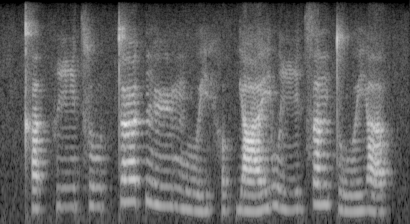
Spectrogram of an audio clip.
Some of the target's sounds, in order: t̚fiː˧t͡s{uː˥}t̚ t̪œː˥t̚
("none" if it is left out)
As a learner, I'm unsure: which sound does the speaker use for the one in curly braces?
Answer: uː˧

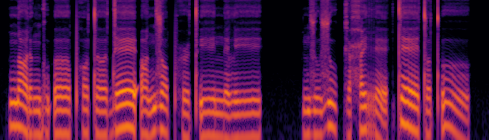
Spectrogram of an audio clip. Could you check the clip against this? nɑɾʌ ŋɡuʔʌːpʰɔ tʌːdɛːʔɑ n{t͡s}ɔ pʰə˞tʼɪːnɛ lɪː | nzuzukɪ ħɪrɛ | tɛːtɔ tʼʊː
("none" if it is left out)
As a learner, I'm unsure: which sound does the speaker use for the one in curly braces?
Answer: z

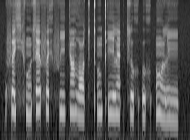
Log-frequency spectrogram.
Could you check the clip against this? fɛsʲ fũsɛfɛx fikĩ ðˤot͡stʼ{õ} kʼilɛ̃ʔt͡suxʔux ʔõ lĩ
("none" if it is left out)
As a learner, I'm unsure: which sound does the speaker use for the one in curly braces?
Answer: ũ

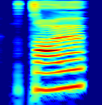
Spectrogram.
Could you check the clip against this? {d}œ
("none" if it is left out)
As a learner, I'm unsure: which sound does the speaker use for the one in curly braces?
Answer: tˤ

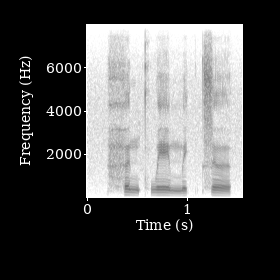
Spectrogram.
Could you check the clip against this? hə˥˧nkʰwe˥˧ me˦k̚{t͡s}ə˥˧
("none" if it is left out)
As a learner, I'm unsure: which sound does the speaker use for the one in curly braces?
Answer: t͡s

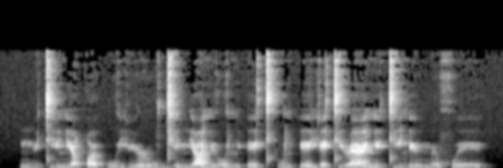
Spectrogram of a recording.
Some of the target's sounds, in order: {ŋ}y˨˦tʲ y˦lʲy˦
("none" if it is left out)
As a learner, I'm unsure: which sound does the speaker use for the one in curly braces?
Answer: ŋ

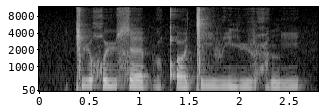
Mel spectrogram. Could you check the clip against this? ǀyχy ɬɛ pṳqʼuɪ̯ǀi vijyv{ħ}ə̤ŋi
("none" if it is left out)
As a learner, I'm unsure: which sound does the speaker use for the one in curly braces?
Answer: ħ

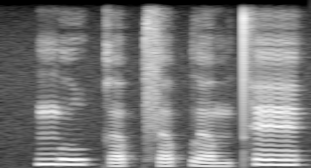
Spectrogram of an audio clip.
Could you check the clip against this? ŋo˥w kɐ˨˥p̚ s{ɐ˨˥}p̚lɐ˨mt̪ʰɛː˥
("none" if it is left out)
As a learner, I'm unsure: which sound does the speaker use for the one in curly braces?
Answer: ɐ˨˥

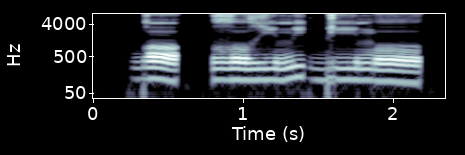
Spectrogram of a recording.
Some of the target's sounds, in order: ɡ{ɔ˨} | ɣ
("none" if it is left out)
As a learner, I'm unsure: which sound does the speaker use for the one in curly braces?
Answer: ɔ˦˨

